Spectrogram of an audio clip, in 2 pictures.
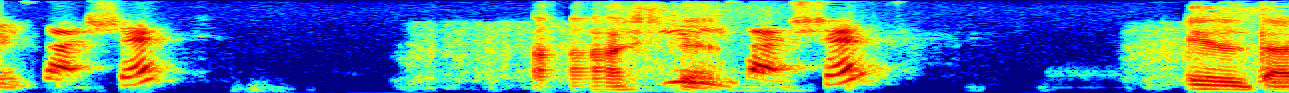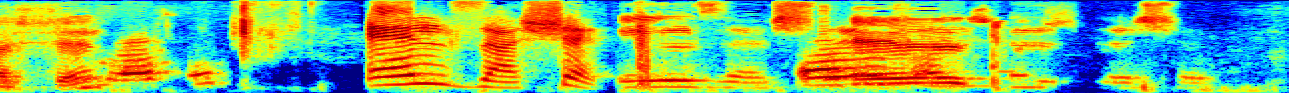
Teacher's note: For the last one, you have to give the S sound because Ashet begins with a vowel there.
